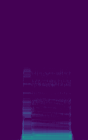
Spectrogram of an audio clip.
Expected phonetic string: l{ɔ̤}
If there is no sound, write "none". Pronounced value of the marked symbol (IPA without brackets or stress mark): ɔ̤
